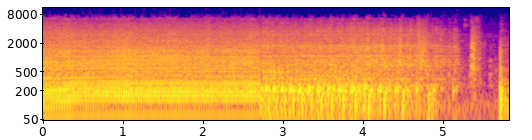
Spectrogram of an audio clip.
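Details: Lincoln Weldanpower 150 welder/generator bought cheap, started with fuel on and choke after new fuel line, air filter and oil change still pending: small engine runs steady at fast thump a few seconds, then winds down and stops cleanly; normal running.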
